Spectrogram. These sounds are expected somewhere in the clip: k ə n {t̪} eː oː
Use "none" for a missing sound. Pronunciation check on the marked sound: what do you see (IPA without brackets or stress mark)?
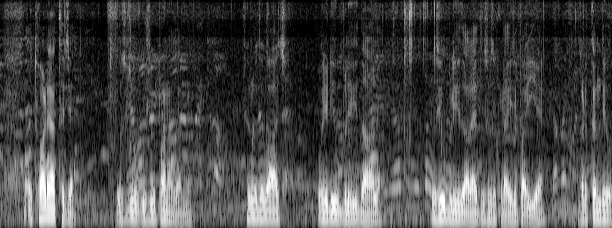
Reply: d̪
